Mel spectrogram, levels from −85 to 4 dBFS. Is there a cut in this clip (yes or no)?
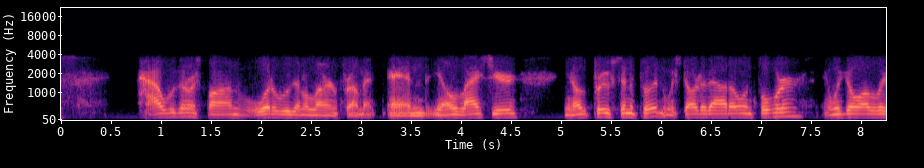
no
